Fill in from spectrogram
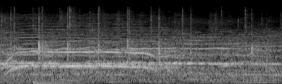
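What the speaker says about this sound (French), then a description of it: "Voici notre super public qui va applaudir tout ce qu'il peut." A live audience at a studio event cheers and claps while a sustained tone rings through the sound. Excited voices, including some shouting, rise over the clapping at a steady loud level.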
